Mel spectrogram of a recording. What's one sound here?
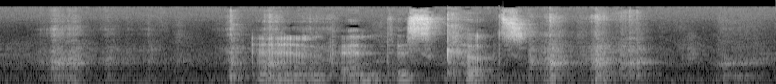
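Scissors snip through thick felt.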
